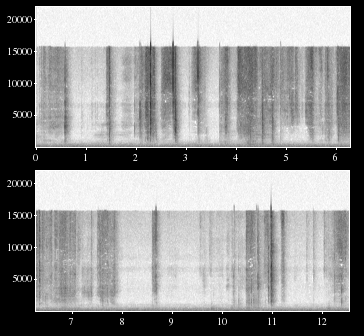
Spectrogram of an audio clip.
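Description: A sheet of origami paper being folded and creased by hand: irregular crisp rustles and crinkles as the flaps are pressed down, over a steady low hum.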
